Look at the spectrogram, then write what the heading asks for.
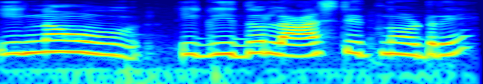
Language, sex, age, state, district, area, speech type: Kannada, female, 18-30, Karnataka, Bidar, urban, spontaneous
